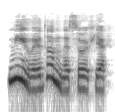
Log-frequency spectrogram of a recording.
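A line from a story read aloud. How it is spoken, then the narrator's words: Soothing coo. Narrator (Russian): успокаивающе проворковал Джульеттин муж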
